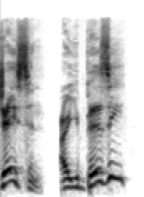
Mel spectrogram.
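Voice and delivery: put-on wild, crazy-sounding voice. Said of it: "He has a voice like this".

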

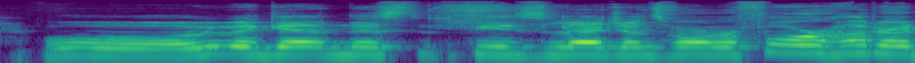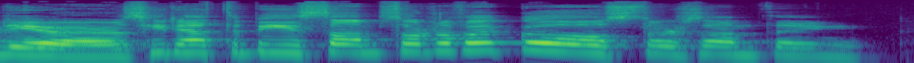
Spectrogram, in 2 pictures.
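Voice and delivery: mock Irish storytelling voice. Imitating a cop from the movie they are watching: Irish accent.

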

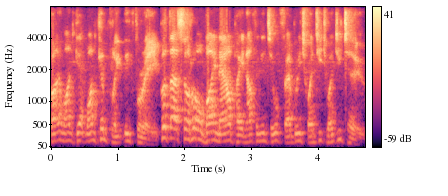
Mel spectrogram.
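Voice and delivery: corny sales-pitch voiceover. Showing the kind of adverts voiced for work: cheesy advert voiceover. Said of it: "you do lots of very cheesy adverts".

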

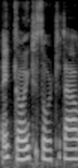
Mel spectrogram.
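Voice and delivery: put-on bad Irish accent. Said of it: "he would say it with that Irish accent, but it was, like, kinda bad".

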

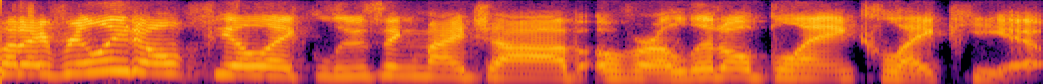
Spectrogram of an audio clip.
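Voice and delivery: plain

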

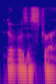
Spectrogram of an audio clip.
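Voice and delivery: hushed, very quiet, under-the-breath voice. Retelling the catcher's answer about the pitch: imitating someone speaking very quietly. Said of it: "he said very quietly".

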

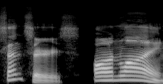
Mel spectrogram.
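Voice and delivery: very high, sing-song, swooping computer voice. Narrating a repair in a game scene, then voicing it: computer voice. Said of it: "you hear a computer voice saying".

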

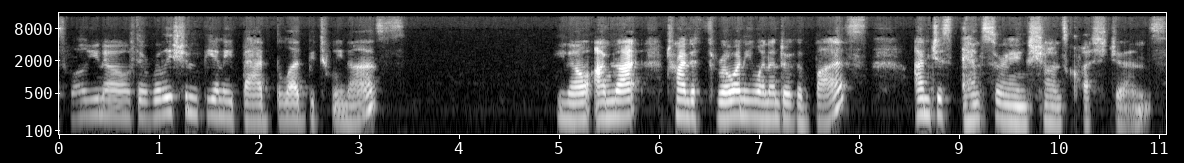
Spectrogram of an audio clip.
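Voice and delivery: unruffled, calm, even-toned, reasonable delivery. Recapping an on-stage confrontation, imitating Jesse's calm voice. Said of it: "in his calm voice says".

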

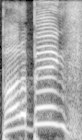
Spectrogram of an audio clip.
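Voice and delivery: high, loud, shouted yell. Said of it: "he just yelled out".

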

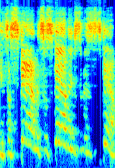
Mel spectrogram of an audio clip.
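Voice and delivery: put-on, up-in-arms crowd screaming, over and over. Imitating people who are up in arms, mock screaming. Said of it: "just screaming".

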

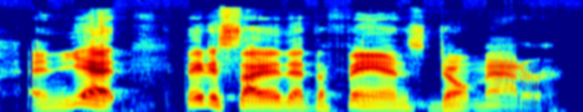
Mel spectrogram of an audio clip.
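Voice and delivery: ordinary talk

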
